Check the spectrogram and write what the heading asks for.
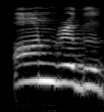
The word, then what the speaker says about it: honorable: next is honorable hair h is silent so we pronounce it as honorable person so it's an honorable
